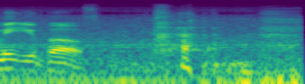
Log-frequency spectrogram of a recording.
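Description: A man laughs briefly.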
